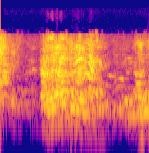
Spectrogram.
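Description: People talking over one another, with a brief lull in the first half-second.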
